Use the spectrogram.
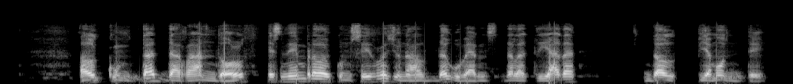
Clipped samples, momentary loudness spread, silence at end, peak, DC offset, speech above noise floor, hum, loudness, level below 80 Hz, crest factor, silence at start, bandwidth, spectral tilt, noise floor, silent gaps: under 0.1%; 9 LU; 0.3 s; -2 dBFS; under 0.1%; 41 dB; none; -17 LUFS; -54 dBFS; 16 dB; 0.8 s; 7.4 kHz; -4.5 dB/octave; -58 dBFS; none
